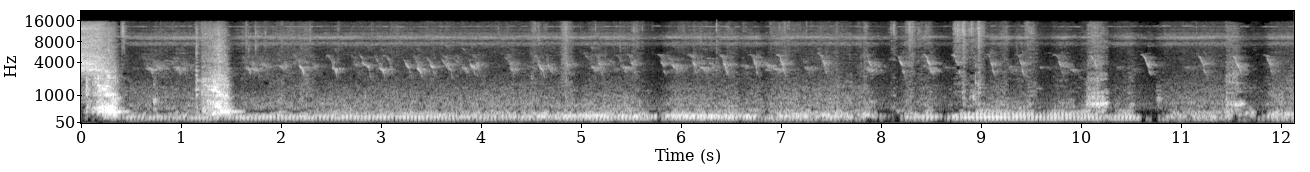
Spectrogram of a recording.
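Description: Small birds chirping in rapid runs of short falling notes over a steady low rumble. Two loud clatters come in the first second and a half, and a few light clicks follow later.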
